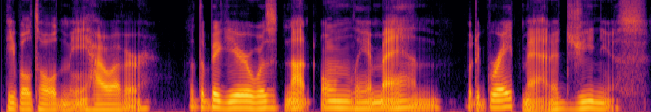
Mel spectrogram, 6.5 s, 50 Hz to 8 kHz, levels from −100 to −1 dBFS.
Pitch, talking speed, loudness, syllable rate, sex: 115 Hz, 185 wpm, -20 LUFS, 4.4 syllables/s, male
